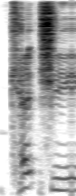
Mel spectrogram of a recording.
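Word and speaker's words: Cait Sith: when I assume he appears in part 2 or later in part 1, they pronounce his name Kaitsith or Ketchy, which is Ketchy is the actual pronunciation of those words in Irish, that name is.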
